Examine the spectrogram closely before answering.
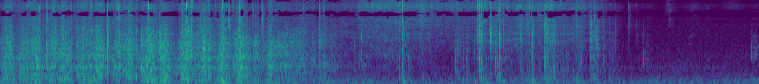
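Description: Tiny plastic beads pour and rattle into a plastic bowl.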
